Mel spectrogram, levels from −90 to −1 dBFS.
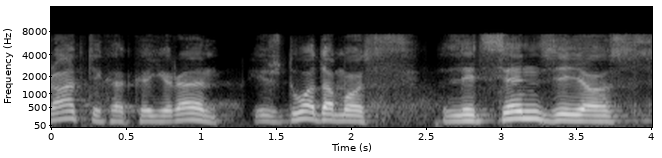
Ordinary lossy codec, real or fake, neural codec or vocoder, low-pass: AAC, 64 kbps; fake; codec, 16 kHz, 2 kbps, X-Codec, HuBERT features, trained on LibriSpeech; 7.2 kHz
